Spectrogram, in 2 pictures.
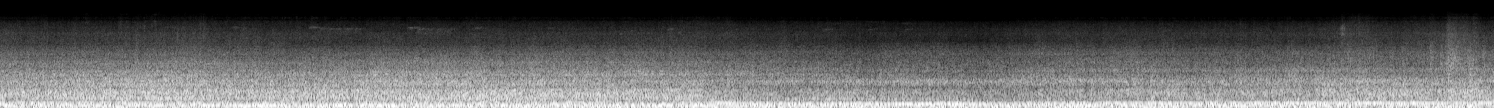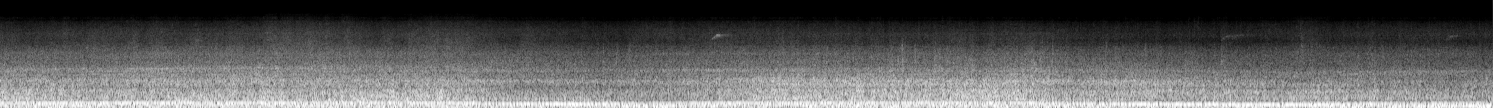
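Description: Motor vehicle on the move: a steady engine hum with road and wind noise, the engine note shifting pitch a few times.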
